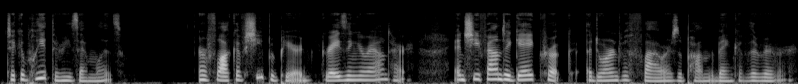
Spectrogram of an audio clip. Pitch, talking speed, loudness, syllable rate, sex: 190 Hz, 205 wpm, -22 LUFS, 6.1 syllables/s, female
